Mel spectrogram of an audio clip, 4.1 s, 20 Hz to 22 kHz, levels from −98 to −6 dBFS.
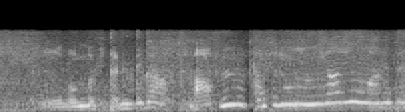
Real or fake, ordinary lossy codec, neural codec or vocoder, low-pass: fake; none; codec, 24 kHz, 0.9 kbps, WavTokenizer, medium speech release version 2; 7.2 kHz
